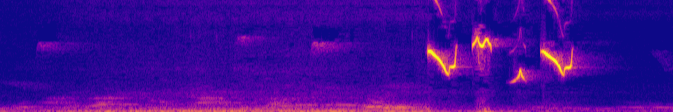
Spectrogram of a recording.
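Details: Four high sharp chirps from a Javan sparrow calling toward wild birds, given quickly at the end after faint low background noise.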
